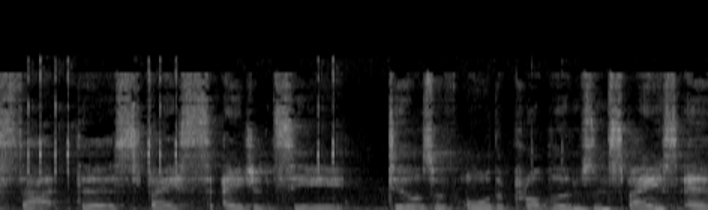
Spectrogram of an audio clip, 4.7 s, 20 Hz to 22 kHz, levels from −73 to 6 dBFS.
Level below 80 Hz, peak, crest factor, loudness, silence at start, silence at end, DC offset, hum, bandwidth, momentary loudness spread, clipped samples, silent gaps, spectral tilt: -62 dBFS; -16 dBFS; 20 dB; -33 LUFS; 0 s; 0 s; under 0.1%; none; 16.5 kHz; 10 LU; under 0.1%; none; -0.5 dB/octave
